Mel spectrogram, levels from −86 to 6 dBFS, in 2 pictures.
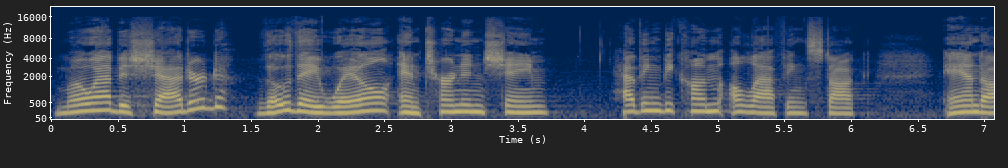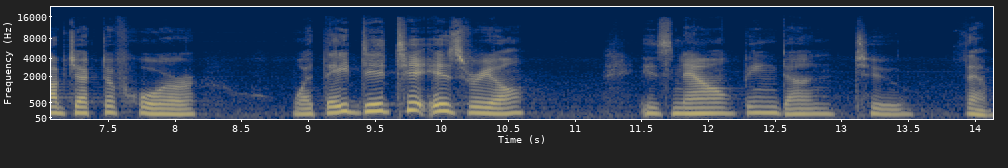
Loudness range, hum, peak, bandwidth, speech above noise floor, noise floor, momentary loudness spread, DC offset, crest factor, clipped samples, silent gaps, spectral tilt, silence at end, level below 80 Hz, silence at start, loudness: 7 LU; none; -4 dBFS; 15.5 kHz; 38 dB; -57 dBFS; 14 LU; under 0.1%; 16 dB; under 0.1%; none; -5.5 dB/octave; 0 s; -64 dBFS; 0.05 s; -20 LUFS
